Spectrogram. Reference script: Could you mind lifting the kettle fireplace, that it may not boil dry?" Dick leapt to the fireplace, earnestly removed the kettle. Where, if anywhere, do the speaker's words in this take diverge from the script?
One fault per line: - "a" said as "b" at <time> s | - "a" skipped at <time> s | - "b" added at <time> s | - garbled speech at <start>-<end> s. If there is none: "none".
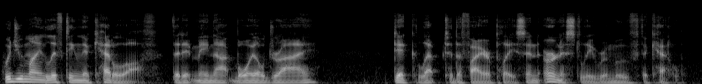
- "Could" said as "Would" at 0.0 s
- "fireplace" said as "off" at 1.2 s
- "and" added at 5.3 s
